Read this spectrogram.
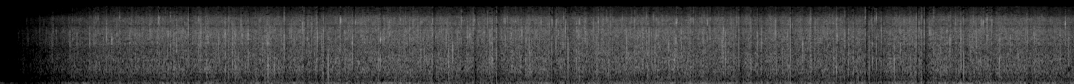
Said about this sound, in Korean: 지금 듣고 있는 이 소리, 파전 붙이는 소리를 녹음한 것입니다. 그런데 가만히 집중해서 듣고 있으면 비 오는 날 우산 안에서 듣게 되는 소리와 무척 비슷하다는 생각이 들기도 합니다.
